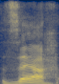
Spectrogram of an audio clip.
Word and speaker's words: sehr: Na sequência, ele diz sehr sogar, tá? O sehr, ele é uma palavra quantitativa, é bastante, tá? Sehr, você pronuncia assim, ó. Sehr, sehr, sehr. O S tem som de Z.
